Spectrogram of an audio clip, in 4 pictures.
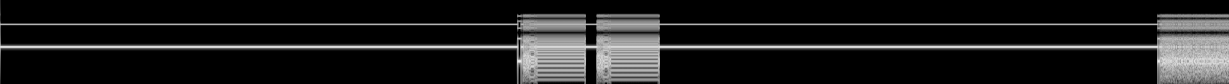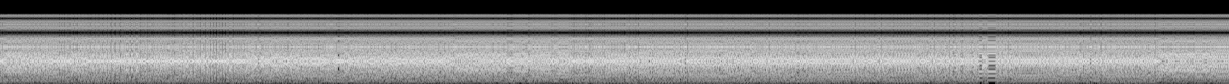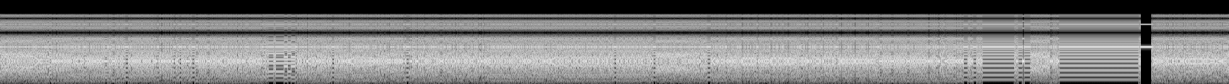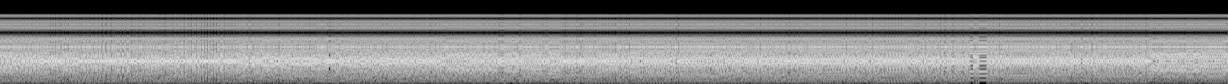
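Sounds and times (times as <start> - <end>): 
Sharp MZ800 computer tape data signal: 0.2 - 6.7, 7.6 - 49.1.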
